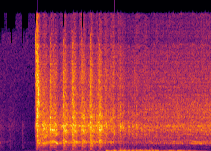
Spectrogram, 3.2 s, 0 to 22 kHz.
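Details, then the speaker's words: Toyota MR2 Mk1, GE engine, first start in 12 years, no exhaust fitted, coolant leak present: half a second of quiet, then catches and runs loud and raw with uneven idle settling in. "and I don't sound too bad with no exhaust on it does it kind of if you like it obnoxiously loud Happy Days"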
